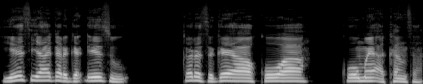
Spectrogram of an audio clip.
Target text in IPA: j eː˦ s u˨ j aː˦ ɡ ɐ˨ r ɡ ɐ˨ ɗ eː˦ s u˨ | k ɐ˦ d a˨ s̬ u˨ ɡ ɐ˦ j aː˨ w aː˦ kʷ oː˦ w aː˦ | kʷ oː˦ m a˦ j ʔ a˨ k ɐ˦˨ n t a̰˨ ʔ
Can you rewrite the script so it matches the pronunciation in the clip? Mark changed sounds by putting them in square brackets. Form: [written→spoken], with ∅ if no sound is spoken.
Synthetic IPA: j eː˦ s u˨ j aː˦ ɡ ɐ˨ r ɡ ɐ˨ ɗ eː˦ s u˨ | k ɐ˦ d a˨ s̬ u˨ ɡ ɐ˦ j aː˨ w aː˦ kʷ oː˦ w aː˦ | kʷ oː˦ m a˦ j ʔ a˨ k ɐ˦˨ n [t→s] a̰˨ ʔ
